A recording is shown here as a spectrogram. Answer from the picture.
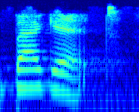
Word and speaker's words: baguette: A French origin word is baguette. In the end, it sounds like et, but it's spelled like E-T-T-E.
